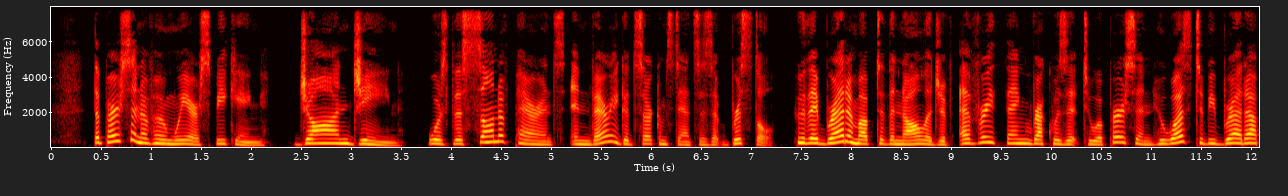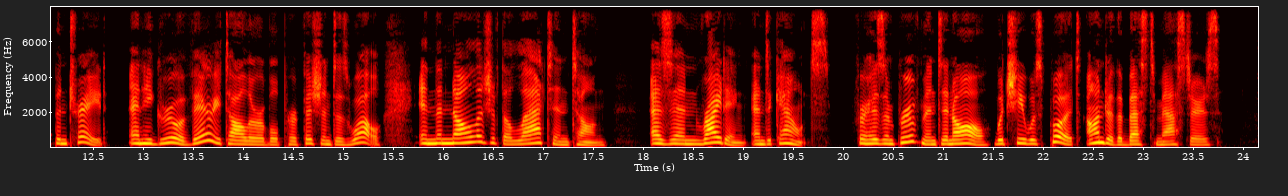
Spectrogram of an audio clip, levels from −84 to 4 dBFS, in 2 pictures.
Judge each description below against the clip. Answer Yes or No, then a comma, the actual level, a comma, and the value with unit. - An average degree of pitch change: Yes, average, 4.6 semitones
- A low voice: No, high, 220 Hz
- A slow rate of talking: No, average, 190 wpm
